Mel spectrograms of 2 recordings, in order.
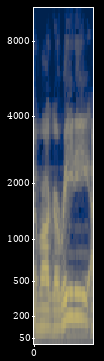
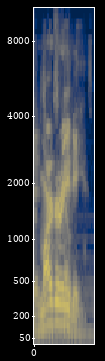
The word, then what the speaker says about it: Margheriti: So we're here to talk about Antonio Margheriti. I always say his name wrong. That's close enough for me. You guys, that is perfect. Margheriti.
